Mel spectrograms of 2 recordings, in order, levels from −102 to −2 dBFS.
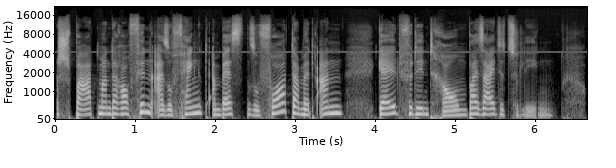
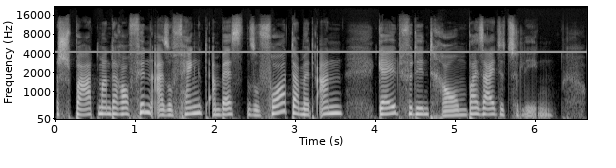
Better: first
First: high-pitched whine; faint; throughout; 4.5 kHz, 30 dB below the speech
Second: high-pitched whine; loud; throughout; 4.5 kHz, 8 dB below the speech

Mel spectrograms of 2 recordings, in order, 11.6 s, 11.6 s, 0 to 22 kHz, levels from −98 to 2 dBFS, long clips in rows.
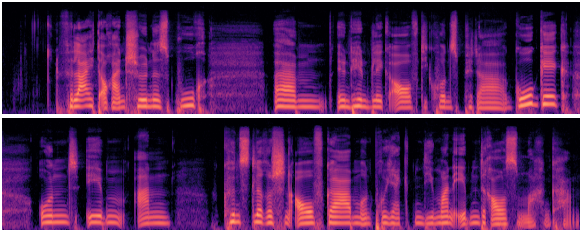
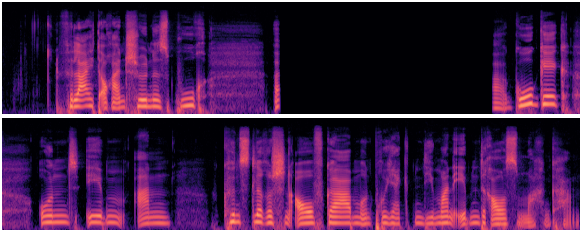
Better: first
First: none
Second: audio cutting out; at 3 s for 2 s

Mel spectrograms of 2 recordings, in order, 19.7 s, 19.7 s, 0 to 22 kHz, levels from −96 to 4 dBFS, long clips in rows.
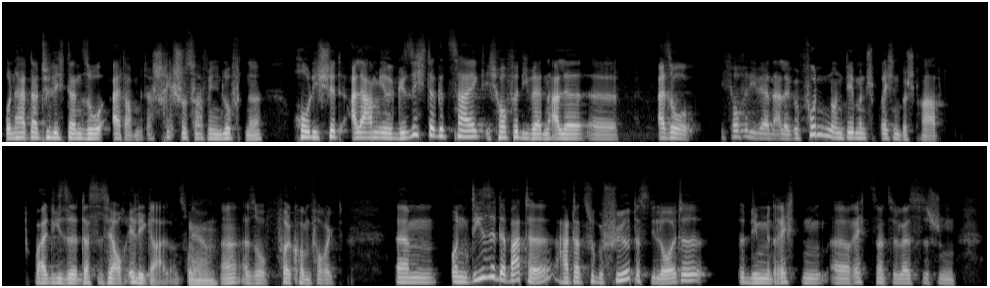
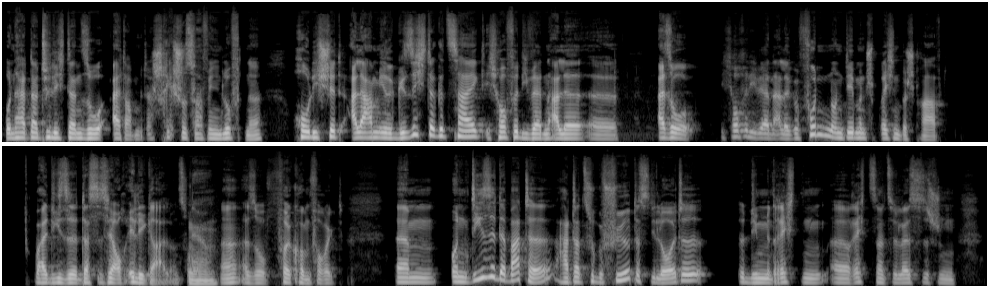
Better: second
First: muffled; very; fading above 2.5 kHz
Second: none

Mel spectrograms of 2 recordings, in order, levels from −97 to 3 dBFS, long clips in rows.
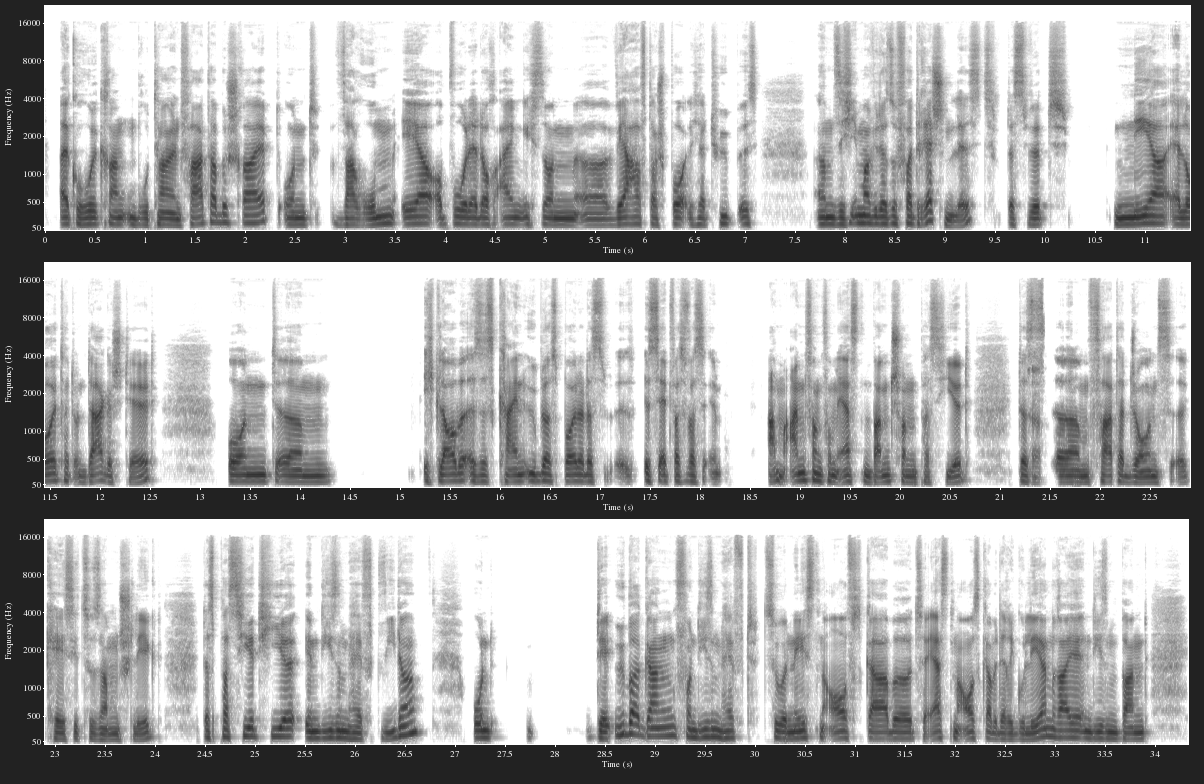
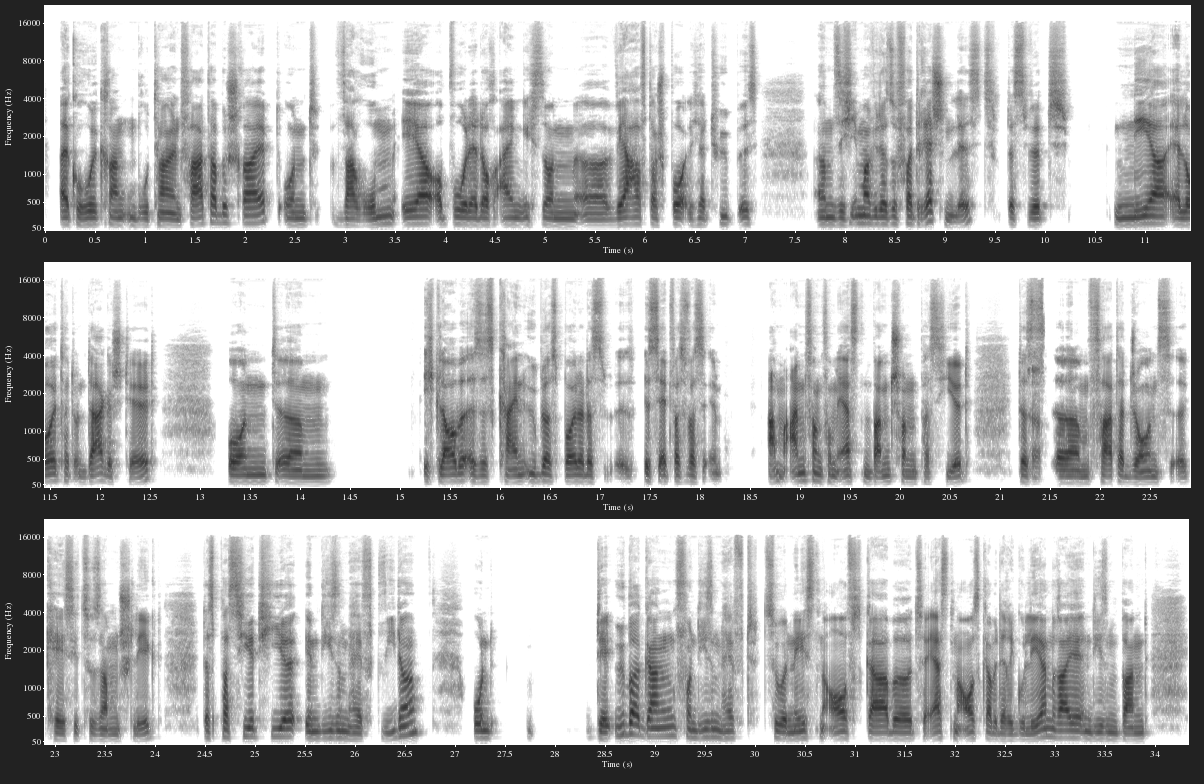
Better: first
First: none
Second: thin; somewhat; fading below 350 Hz

